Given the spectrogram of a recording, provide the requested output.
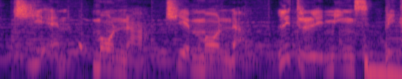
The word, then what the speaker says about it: Ciemmona: and M in Italian C pronounced G and M pronounced ma same together makes G n Mona cheer Mona literally means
